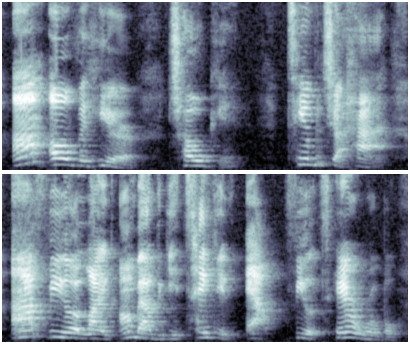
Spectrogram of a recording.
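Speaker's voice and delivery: loud, emphatic griping; exasperated complaint. Retold or imitated. Sick patient griping about what doctors say, loud exasperation. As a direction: belt it out, dragging the misery.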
